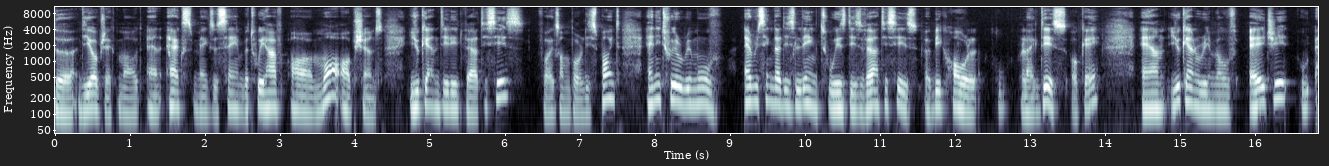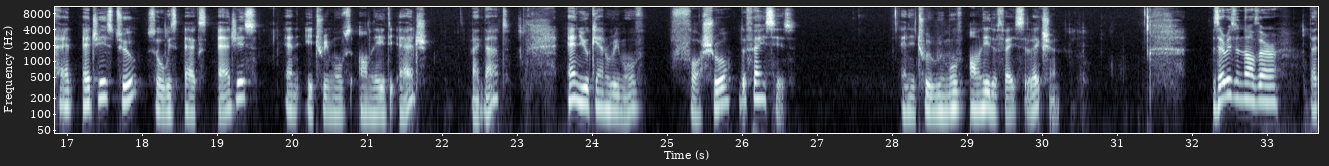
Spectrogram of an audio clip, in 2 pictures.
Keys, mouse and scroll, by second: 1.5 x, 13.2 ctrl+z, 15.4 shift+click, 18.3 x, 19.5-24.6 middle drag, 22.7 ctrl+z, 24.6 shift+drag, 25.0 shift+drag, 26.4 x, 28.0-33.6 middle drag, 30.4 ctrl+z, 33.5 x.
